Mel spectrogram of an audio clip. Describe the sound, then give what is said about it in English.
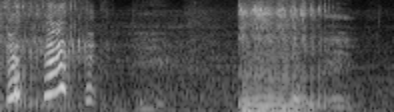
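A fart sound effect plays from a soundboard button as a single loud, buzzy, rasping blast of about half a second. A brief voice-like burst comes before it. “We're gonna bust right out the fart button.”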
